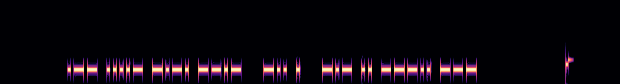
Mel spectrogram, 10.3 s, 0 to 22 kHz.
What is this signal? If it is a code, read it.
Morse code, heard as a keyed tone, about 22 wpm, 700 Hz. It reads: W4CQ DE KI8O
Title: USA Callsign DE Callsign - 4 Characters - 22wpm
